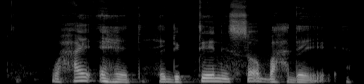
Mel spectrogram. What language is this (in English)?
Somali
